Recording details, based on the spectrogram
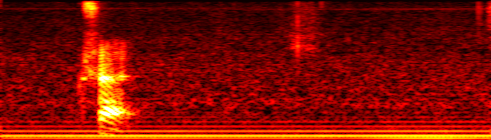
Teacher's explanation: वाला इससे बनता है क्ष अब इसका उच्चारण आप करके देखें आधा क बोले षटकोण मूर्धन्य स बोले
